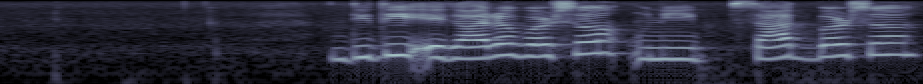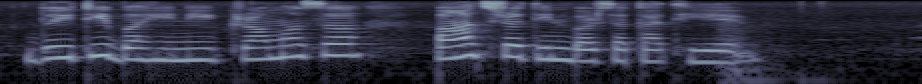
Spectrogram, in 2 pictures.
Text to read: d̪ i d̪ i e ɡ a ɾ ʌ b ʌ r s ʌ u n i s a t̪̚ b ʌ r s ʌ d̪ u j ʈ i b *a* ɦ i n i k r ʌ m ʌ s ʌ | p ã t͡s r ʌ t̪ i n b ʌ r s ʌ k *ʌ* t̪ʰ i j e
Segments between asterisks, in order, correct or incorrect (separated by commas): incorrect, incorrect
